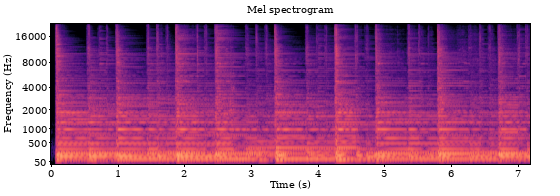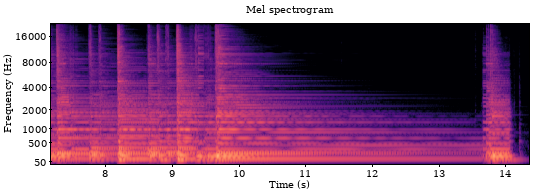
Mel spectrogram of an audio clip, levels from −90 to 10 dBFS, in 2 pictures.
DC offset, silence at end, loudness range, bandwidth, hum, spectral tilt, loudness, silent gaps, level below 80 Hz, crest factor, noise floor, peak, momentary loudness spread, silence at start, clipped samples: under 0.1%; 0.15 s; 9 LU; over 20 kHz; none; -5.5 dB/octave; -17 LUFS; none; -42 dBFS; 16 dB; -38 dBFS; 0 dBFS; 16 LU; 0.05 s; under 0.1%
